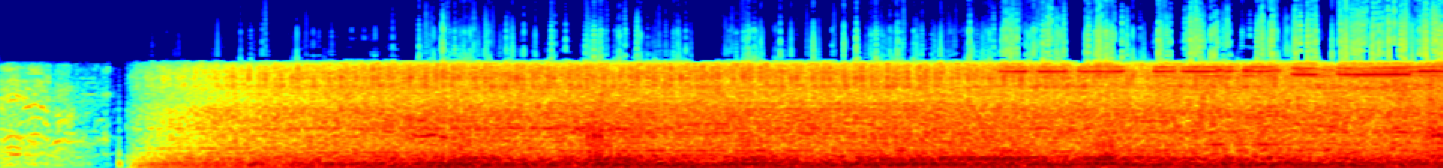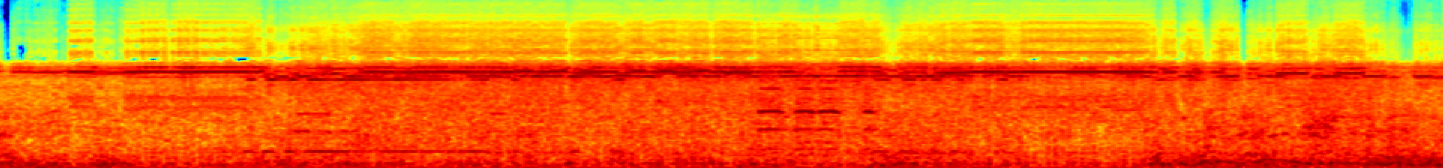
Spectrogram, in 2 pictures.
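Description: A large pack of motorcycles running together, a dense low engine noise that rises in about a second in and stays loud, with horns sounding as steady high tones in the second half.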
